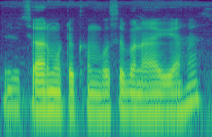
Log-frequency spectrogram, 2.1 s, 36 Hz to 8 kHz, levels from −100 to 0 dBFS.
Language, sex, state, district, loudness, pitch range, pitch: Hindi, male, Jharkhand, Palamu, -19 LUFS, 100-110 Hz, 105 Hz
